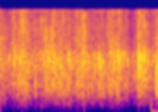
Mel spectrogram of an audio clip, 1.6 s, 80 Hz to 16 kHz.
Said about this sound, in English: But in that room, in 1 Samuel chapter 15, on a Wednesday night, that guy gave his life to Jesus, and I'm waiting while somebody claps your hands and get excited about that.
